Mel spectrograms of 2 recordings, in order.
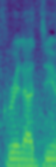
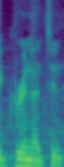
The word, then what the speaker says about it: Grenadine: This is Grenadine right here. So how do you pronounce it? I say Grenadine. I have French and I say Grenadine. Grenadine. Grenadine. Grenadine. It's like that hard eye.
